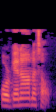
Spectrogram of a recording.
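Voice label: "ORGANOMETAL", English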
